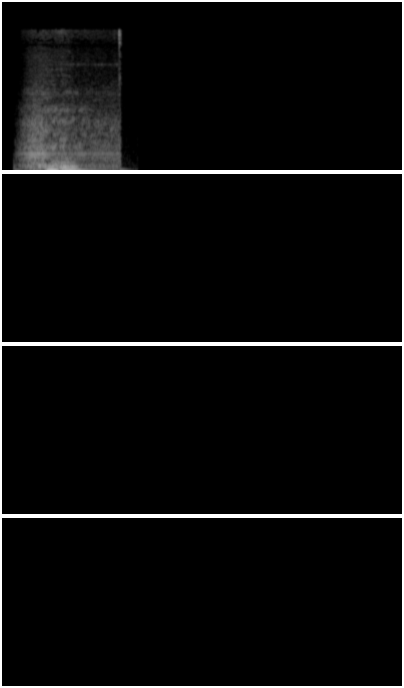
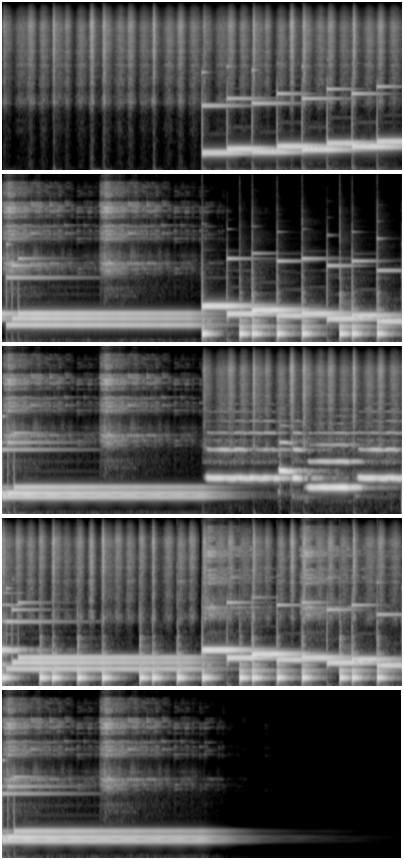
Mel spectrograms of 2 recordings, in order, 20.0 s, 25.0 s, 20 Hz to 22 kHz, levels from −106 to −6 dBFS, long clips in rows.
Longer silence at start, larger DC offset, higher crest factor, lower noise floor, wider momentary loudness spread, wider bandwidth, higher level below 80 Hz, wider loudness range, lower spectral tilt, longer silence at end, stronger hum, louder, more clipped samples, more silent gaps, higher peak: first, 0.2 s vs 0 s; neither; first, 24 dB vs 18 dB; about the same, under -90 dBFS vs under -90 dBFS; about the same, 10 LU vs 11 LU; second, 11 kHz vs over 20 kHz; second, -78 dBFS vs -70 dBFS; about the same, 9 LU vs 7 LU; first, -5.5 dB/octave vs -3.5 dB/octave; first, 18.5 s vs 2.2 s; neither; second, -54 LUFS vs -26 LUFS; neither; neither; second, -32 dBFS vs -8 dBFS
